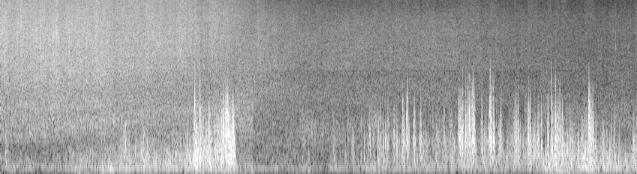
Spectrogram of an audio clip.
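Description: Wind gusting against the microphone on the deck of a power catamaran under way, in irregular buffeting swells that are loudest near the end. For the first few seconds the hiss of the boat's wake runs under it.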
